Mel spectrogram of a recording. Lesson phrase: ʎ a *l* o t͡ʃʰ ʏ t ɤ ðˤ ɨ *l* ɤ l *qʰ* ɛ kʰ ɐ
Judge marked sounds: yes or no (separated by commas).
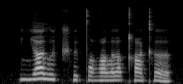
yes, yes, yes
